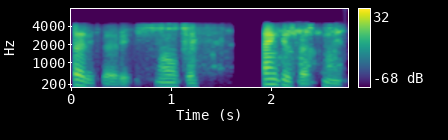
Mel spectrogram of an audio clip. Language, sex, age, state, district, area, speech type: Kannada, female, 30-45, Karnataka, Bellary, rural, conversation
